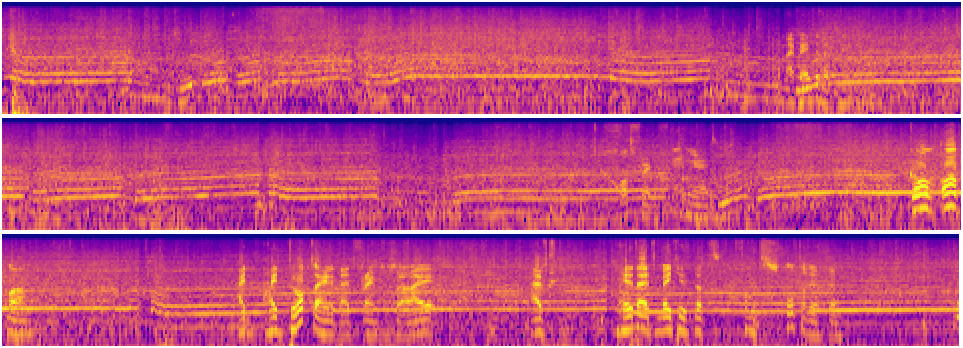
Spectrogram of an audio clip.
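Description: A rally car engine revs hard, rising and falling as gears change.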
